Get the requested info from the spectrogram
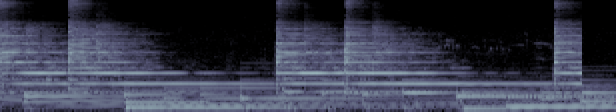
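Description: Hanging church bell struck five times, in pairs about two-thirds of a second apart, each stroke ringing on and fading. Soft background music with sustained low notes plays beneath.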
